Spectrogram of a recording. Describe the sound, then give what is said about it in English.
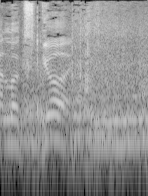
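An Indy Lights race car engine drones steadily with a loud, buzzing mid-pitched whine during a race on a long straightaway, while a man talks briefly over it. “That's the sound of it.”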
